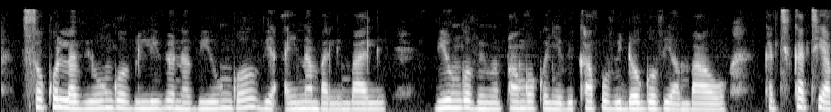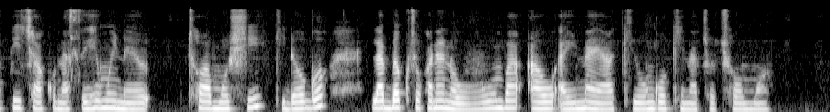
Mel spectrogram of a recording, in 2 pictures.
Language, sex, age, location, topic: Swahili, female, 18-24, Mombasa, agriculture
